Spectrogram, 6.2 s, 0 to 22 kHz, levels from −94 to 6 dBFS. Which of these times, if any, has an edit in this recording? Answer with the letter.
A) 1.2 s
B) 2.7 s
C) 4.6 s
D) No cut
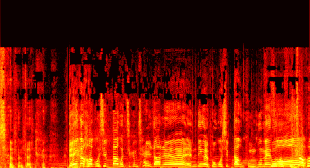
D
